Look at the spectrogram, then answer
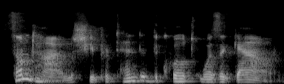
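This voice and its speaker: A man reading a picture book aloud like a teacher to children, expressive and deliberate, pausing for emphasis and guiding questions. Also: medium pitch. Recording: echoey room.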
